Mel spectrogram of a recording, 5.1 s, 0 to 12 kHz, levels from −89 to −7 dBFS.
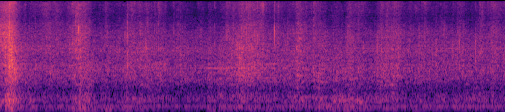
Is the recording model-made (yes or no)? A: no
